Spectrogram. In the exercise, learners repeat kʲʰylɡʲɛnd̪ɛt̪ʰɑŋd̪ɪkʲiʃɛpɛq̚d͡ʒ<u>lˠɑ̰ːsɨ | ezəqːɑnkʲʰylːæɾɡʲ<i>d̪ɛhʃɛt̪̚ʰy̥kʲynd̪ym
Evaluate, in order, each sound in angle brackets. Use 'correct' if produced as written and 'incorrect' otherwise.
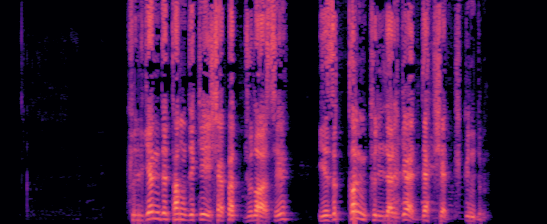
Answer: correct, incorrect

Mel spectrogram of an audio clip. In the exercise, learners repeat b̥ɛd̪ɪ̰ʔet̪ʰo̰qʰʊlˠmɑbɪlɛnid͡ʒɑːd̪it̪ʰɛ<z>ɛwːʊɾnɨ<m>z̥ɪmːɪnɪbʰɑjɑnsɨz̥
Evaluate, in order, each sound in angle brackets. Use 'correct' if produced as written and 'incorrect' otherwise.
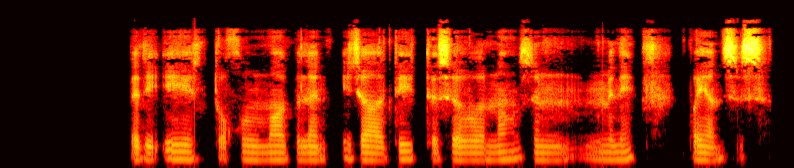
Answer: incorrect, incorrect

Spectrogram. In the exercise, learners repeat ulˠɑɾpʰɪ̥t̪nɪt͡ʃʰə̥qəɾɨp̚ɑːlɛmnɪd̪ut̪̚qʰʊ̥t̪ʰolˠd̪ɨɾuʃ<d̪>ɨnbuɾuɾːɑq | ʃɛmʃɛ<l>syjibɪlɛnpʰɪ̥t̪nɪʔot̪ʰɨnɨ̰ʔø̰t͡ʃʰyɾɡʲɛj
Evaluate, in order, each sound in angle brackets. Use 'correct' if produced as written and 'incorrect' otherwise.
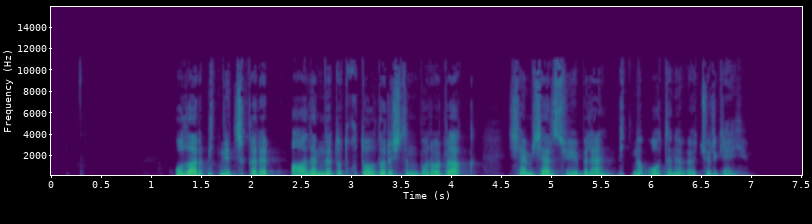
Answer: incorrect, incorrect

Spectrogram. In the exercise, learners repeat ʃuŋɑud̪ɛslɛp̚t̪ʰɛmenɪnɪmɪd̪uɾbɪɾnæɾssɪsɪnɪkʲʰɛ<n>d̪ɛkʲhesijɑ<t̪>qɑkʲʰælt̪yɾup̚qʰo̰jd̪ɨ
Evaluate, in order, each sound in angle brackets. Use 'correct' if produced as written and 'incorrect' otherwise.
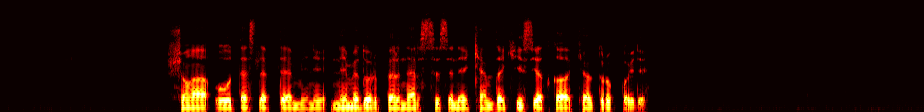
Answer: incorrect, correct

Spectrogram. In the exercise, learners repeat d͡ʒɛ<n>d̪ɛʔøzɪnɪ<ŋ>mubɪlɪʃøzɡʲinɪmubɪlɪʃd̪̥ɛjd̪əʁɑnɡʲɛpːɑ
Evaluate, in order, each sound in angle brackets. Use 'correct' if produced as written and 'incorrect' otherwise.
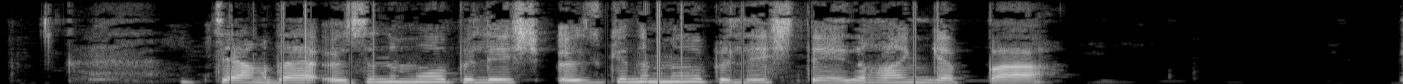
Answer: incorrect, incorrect

